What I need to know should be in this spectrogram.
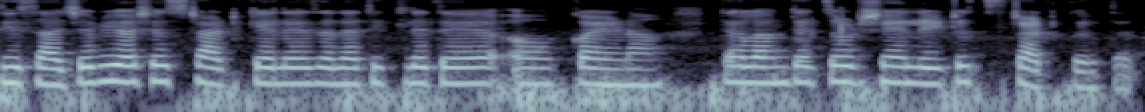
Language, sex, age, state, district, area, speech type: Goan Konkani, female, 30-45, Goa, Quepem, rural, spontaneous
